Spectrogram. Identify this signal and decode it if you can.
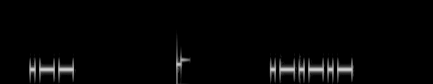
Morse code, heard as a keyed tone, about 25 wpm, 700 Hz. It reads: W .
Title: Single Character (Letter:Number:Punctuation:Prosign) Alt 25wpm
